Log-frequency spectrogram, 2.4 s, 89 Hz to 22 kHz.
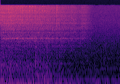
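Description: A 240 V HVAC blower motor and its squirrel-cage wheel coasting down just after being switched off: a low rumble and a faint whine fade away over about two seconds.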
